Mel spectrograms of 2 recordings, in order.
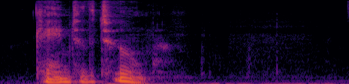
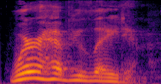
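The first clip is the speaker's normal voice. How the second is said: harsh, louder demand; 2 semitones higher, 6 dB louder than usual. Acted. Jesus, angry at death, asks where Lazarus lies, harsh. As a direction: demand it sternly, leaning on the first words. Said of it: "he said in a harsh tone".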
